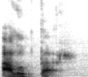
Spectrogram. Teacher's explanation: yo digo adoptar que cae en la última sílaba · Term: golpe de voz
